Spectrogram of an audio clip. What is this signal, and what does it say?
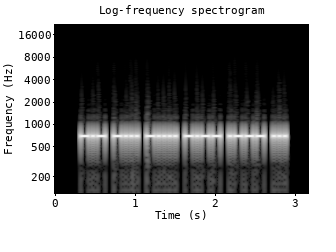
Morse code, heard as a keyed tone, about 34 wpm, 700 Hz. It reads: KB6YJS
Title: USA Call Signs - 6 Characters - 2x Character Spacing - 35wpm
